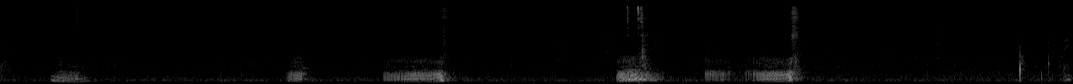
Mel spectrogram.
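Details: Eleven-month-old Yorkshire Terrier named Chewy growling indoors at his own reflection: several short low rumbling bursts, each under a second, separated by quiet pauses, with faint clicks between.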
